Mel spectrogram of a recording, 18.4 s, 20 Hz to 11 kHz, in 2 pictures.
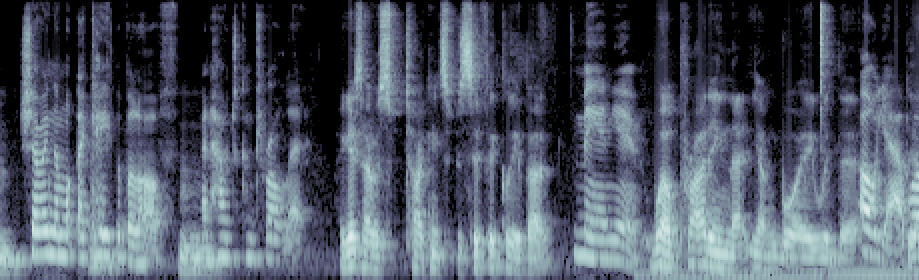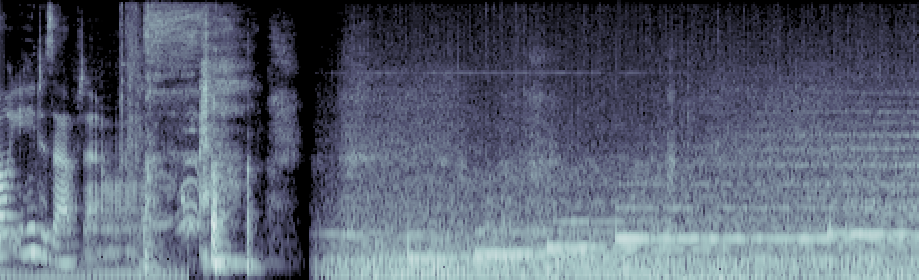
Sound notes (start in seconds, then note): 10.5 Matthew chuckles; 12.3 soft music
